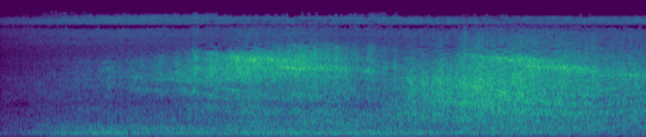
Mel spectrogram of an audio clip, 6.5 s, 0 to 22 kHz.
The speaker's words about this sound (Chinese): 这是我们的空军健儿驾驶的94架战鹰，轰炸机、强击机、歼击机组成楔形的空中梯队，飞临天安门上空。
